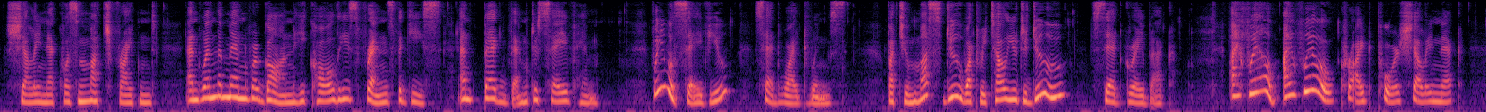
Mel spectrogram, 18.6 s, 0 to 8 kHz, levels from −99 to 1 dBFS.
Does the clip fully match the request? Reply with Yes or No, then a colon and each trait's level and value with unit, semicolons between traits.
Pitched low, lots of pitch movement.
No: high, 190 Hz; wide, 6.0 semitones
